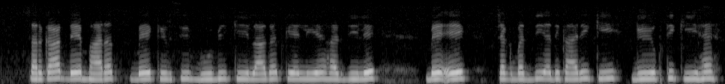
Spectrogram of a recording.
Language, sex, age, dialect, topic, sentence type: Hindi, male, 18-24, Marwari Dhudhari, agriculture, statement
